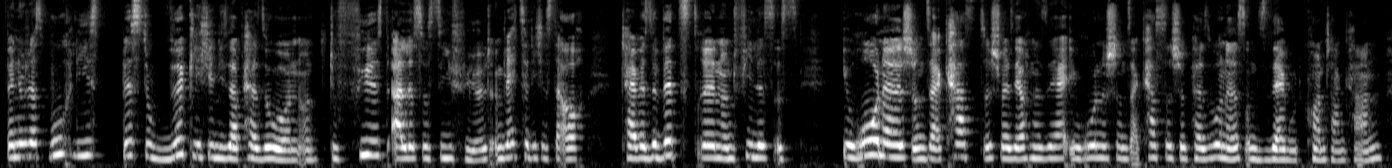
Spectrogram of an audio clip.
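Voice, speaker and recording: A woman's voice: fairly high pitch, fairly even intonation, moderate pace, darkish tone. A young woman co-hosting a podcast, chatting enthusiastically about books she loves. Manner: enthusiastic, chatty, many fillers. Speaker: podcast co-host presenting books. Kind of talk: casual podcast chat.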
